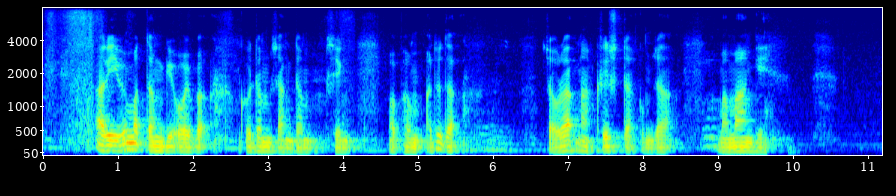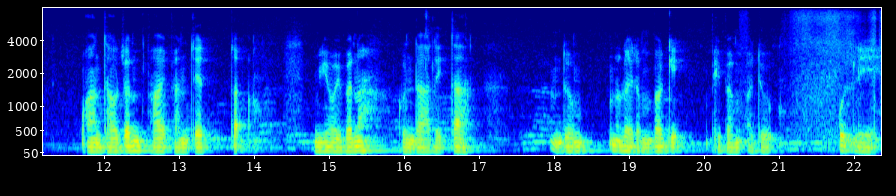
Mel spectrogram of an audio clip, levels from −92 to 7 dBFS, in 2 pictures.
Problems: background sounds at intervals, background conversations at intervals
